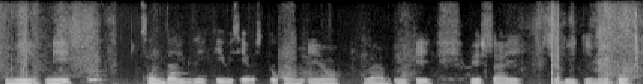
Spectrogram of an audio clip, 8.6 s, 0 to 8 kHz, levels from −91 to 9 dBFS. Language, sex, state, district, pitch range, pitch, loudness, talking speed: Hindi, male, Rajasthan, Churu, 125-135 Hz, 130 Hz, -21 LUFS, 50 wpm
